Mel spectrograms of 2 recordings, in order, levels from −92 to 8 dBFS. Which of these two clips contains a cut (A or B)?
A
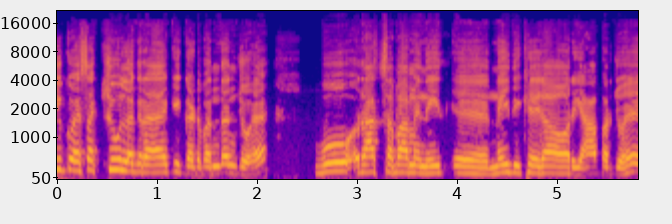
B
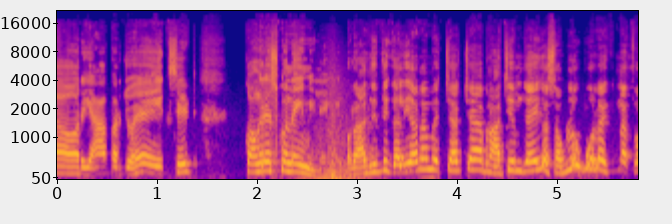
B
